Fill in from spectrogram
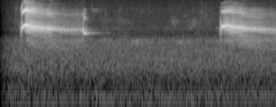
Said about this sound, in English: That's probably some sort of raptor, maybe a hawk. If not, a blue jay impersonating a hawk.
